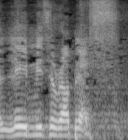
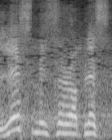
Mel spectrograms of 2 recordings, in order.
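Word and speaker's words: Les Misérables: many of you know the the musical uh lay misera bless oh I'm sorry I mispronounced sorry Les M Miserables that's a Malaysian St Les Miserables is a a musical where the story of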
